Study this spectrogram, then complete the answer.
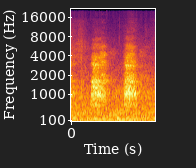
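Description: A voice imitates the panting of a tired girl, two breathy, airy exhalations spaced about half a second apart, close and soft, with nothing else around them.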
